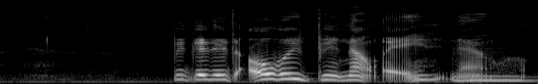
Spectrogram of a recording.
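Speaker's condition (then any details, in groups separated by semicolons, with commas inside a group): Cerebral palsy; affects speech, wheelchair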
